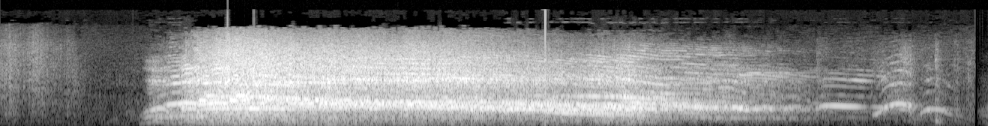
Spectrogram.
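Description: A crowd of men cheers and laughs loudly.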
